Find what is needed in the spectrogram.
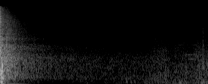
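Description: A single sharp bang, with a tail that rings out and fades over about a second, as a white illumination flare is fired to light up and unsettle the hiding soldiers.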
